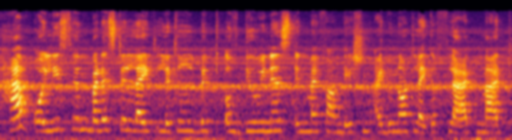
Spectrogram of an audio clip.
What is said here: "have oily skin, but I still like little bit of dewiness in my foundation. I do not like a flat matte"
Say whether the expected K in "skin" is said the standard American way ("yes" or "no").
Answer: no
